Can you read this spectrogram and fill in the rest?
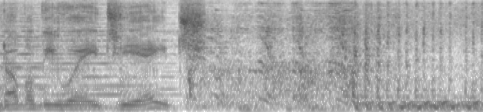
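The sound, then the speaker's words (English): A popular American motorcycle's engine cranks and fires up, settling into a loud, rumbling idle with uneven throbbing pulses, while a voice is briefly heard at the start. “This is the sound of a popular American motorcycle.”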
